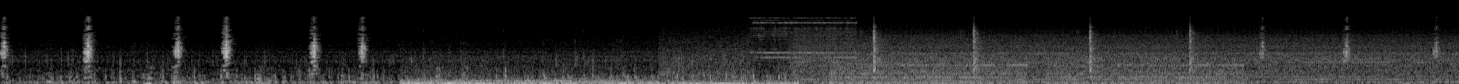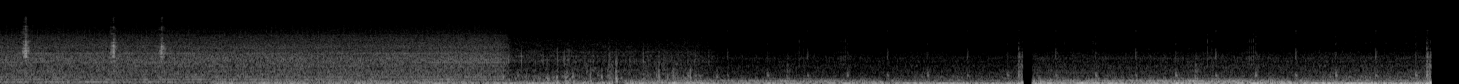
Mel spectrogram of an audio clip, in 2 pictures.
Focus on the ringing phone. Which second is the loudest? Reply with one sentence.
The loudest moment of the ringing phone is at 8 seconds.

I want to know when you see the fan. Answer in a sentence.
The fan can be heard from 0.0 to 21.8 s.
